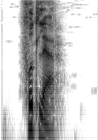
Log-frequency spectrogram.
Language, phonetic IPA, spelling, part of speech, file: Russian, [fʊtˈlʲar], футляр, noun, Ru-футляр.ogg
- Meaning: case, sheath, étui (protective container)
